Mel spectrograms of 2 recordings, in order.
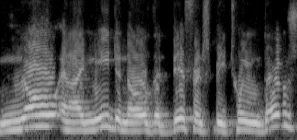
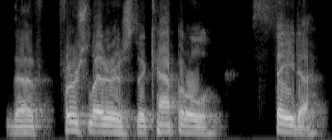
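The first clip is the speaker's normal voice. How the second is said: usual speaking voice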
